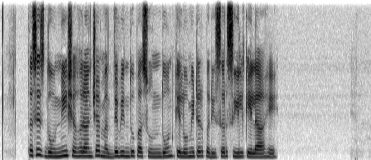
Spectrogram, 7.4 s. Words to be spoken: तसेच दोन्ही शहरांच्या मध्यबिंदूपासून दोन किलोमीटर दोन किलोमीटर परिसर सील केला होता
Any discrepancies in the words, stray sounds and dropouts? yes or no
yes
